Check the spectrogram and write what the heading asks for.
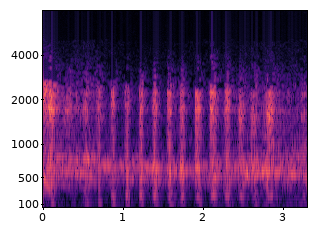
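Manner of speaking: distant, breathy ghostly laughter; a disembodied voice laughing from far off; eerie mocking laugh.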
